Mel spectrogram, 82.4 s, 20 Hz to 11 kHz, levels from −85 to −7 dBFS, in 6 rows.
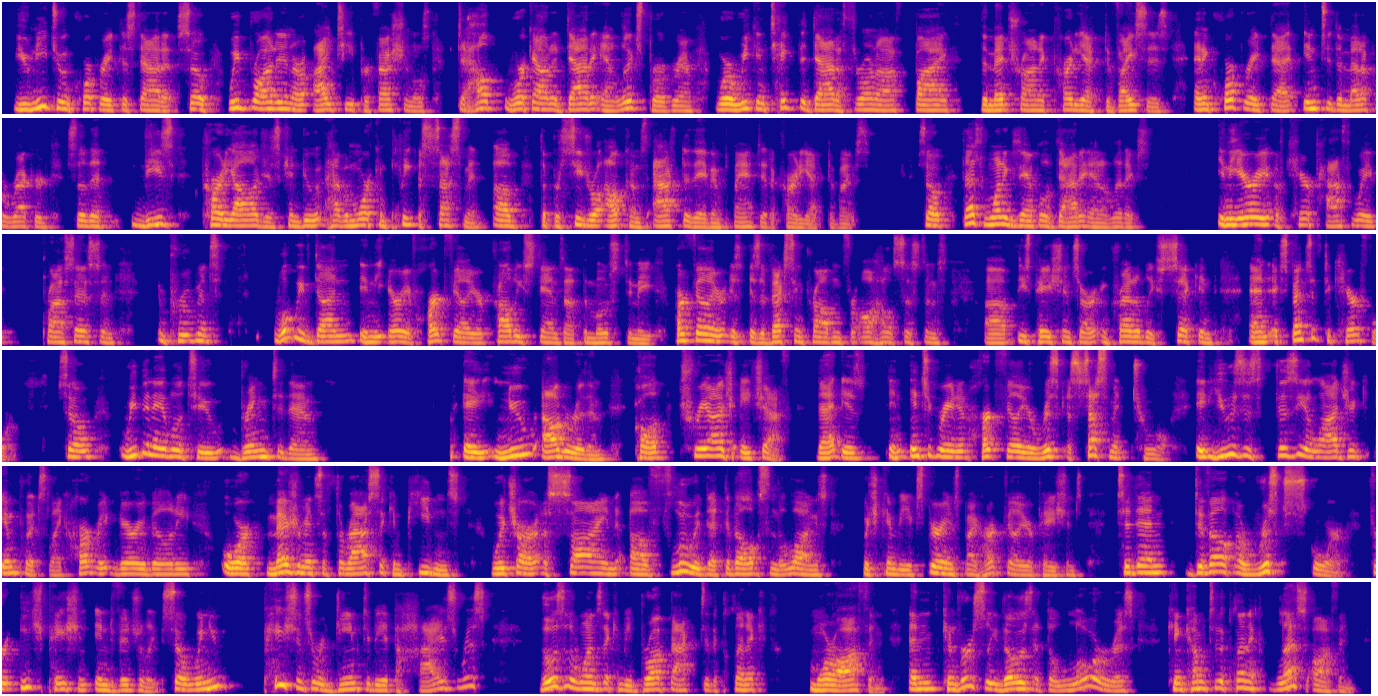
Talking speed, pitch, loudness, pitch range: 160 wpm, 160 Hz, -25 LUFS, 145-180 Hz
